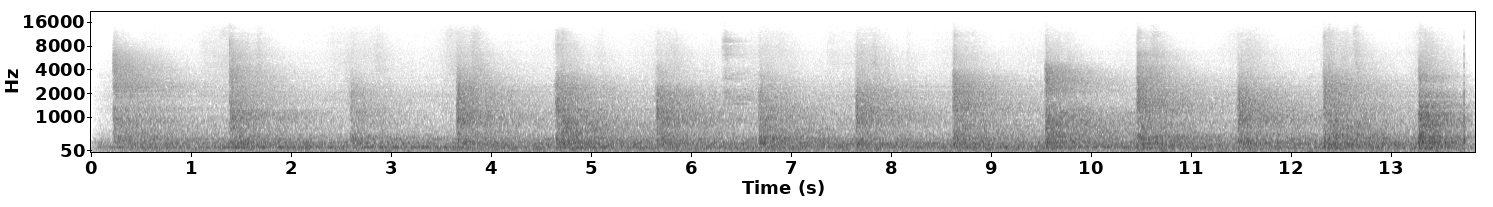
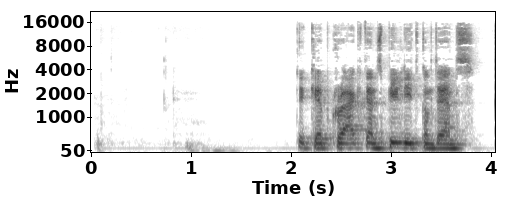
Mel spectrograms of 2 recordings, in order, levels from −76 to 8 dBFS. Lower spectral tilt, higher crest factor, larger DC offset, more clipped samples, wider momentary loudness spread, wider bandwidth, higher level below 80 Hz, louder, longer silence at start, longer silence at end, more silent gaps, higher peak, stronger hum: first, -6 dB/octave vs -4.5 dB/octave; about the same, 20 dB vs 18 dB; neither; neither; about the same, 6 LU vs 5 LU; about the same, 16 kHz vs 17 kHz; first, -42 dBFS vs -52 dBFS; second, -27 LUFS vs -15 LUFS; second, 0 s vs 2.05 s; second, 0 s vs 0.25 s; neither; second, -8 dBFS vs 0 dBFS; neither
